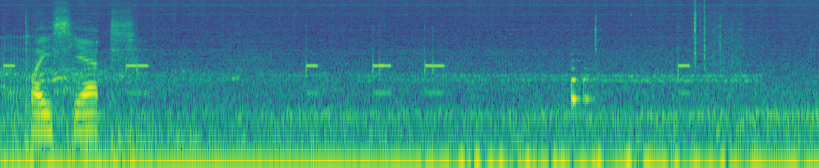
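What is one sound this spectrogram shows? An electronic device beeps softly a few times.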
